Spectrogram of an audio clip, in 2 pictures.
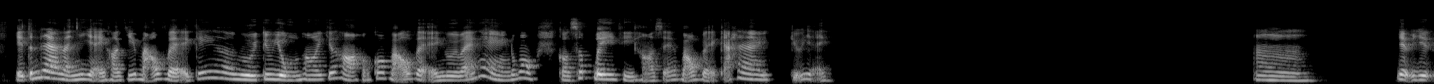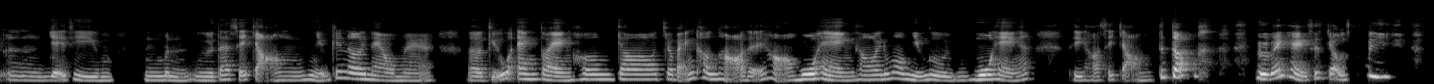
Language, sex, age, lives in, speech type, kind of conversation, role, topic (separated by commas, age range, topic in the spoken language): Vietnamese, female, 35-39, Vietnam, conversation, podcast, host, Thói quen mua sắm trực tuyến của bạn như thế nào?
